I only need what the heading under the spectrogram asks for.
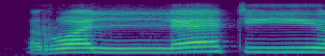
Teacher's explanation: را کے اوپر فتحہ ہے تو را ہیوی ہوگا ، جب بھی را کے اوپر فتحہ یا ضمہ ہوتا ہے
